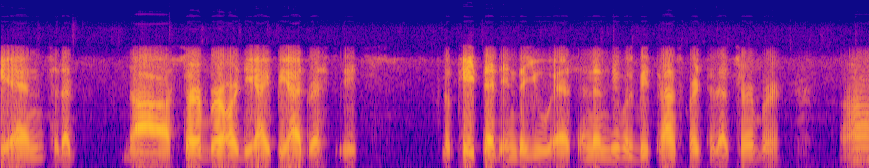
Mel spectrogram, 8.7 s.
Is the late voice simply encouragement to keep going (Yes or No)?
No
